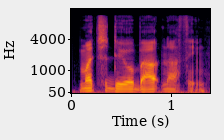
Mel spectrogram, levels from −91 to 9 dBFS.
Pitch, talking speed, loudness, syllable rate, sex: 95 Hz, 175 wpm, -17 LUFS, 5.7 syllables/s, male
